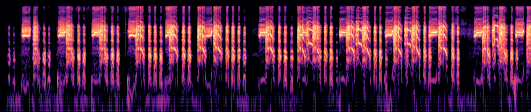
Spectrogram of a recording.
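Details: Desi teetar, the grey francolin, giving strong calls: loud, harsh, buzzy notes repeated in rapid, dense bursts throughout, with short pauses between phrases and no other clear sounds.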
